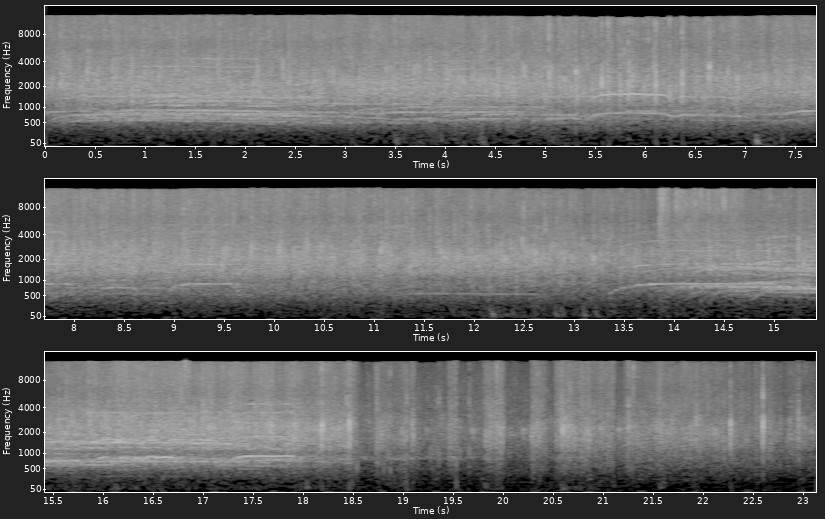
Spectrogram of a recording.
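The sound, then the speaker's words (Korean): Sustained applause from a large church audience for the orchestra after a Christmas production, a dense, steady clatter of clapping that holds for over twenty seconds, swelling slightly midway before thinning into more scattered claps at the end. “오케스트라를 박수, 위해서 박수하시겠습니다.”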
